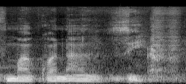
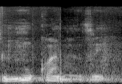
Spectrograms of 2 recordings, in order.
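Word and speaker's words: Mkhwanazi: You repeatedly talk of Makwanazi. There is no A right at the beginning of that first syllable. The A is after the H, so it's Mkwanazi, not Makwanazi. I have to apologize.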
